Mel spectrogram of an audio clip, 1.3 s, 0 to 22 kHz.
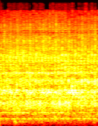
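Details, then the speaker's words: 1999 Toyota Corolla, engine running: a harsh, gritty grinding rides over it without letup, a failed power steering pump. "And as you can hear, there is a grinding sounds on this car. The most common problem with this is we had a busted"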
